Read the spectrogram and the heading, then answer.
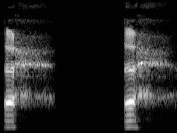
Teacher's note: الحاء تخرج من وسط الحلق، أح هذه هي الحاء.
